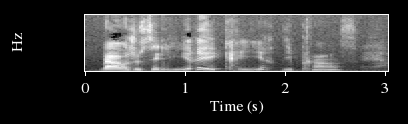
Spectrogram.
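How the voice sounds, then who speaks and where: Someone performs a put-on character voice at a moderate pace. The recording is very clean, with a silent background. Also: woman, medium pitch for a woman. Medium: read story. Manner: hesitant, casual.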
